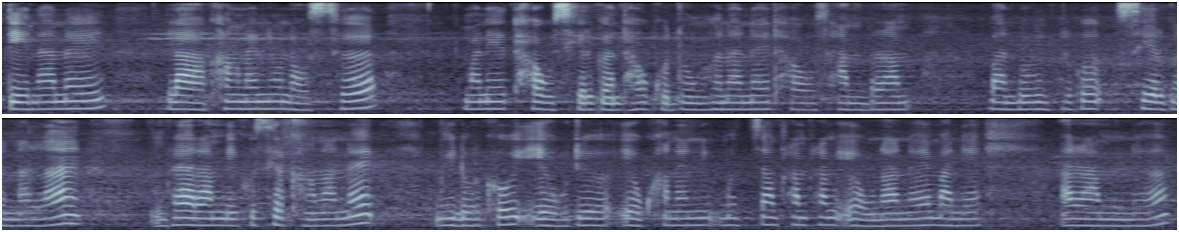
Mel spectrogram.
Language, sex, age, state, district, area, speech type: Bodo, female, 45-60, Assam, Chirang, rural, spontaneous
